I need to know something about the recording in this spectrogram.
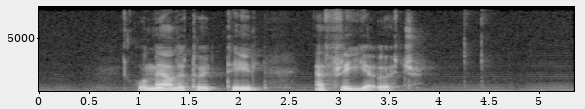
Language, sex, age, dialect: Faroese, male, 36-60, Suðurstreymoy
